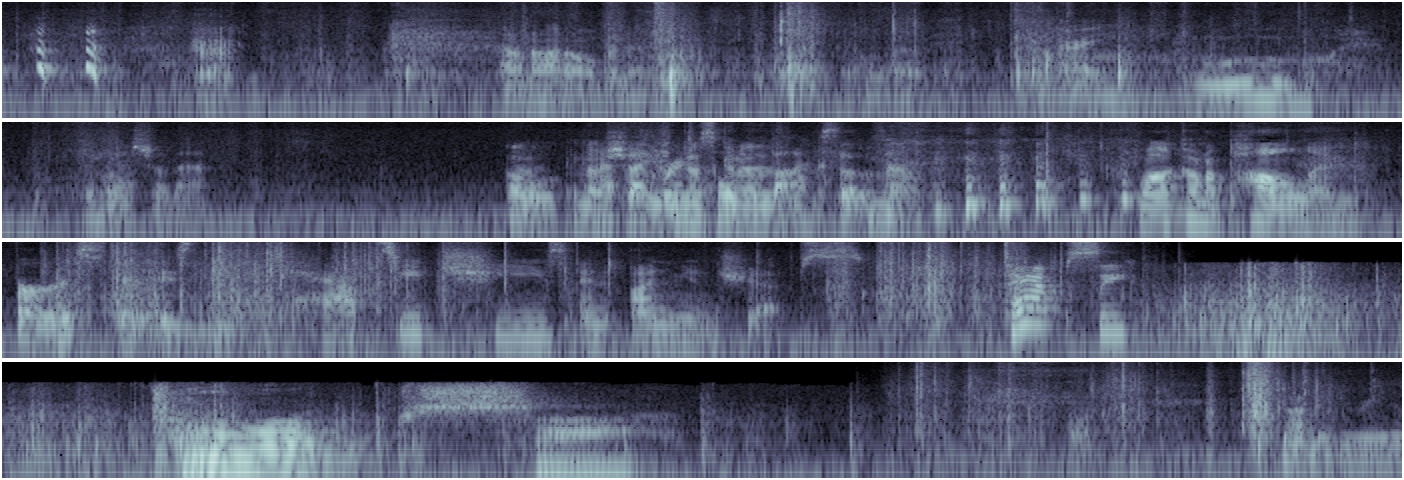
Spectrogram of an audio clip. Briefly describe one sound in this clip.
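A plastic snack bag crinkles.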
